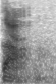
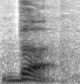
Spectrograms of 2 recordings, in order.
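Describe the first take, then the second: First: The word begins with an unvoiced t sound. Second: The word begins with a voiced d sound. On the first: "যখন চাইনিজরা ফ্লুয়েন্ট কথা বলে, তখন কিন্তু দাটা হয় তা।" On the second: "but actually ডি এর উচ্চারণটা হল দা।"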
